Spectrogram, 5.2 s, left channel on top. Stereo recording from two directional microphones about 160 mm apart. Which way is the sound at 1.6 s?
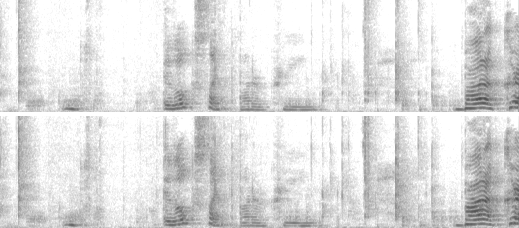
25° left (ahead or behind).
